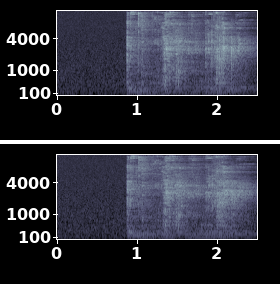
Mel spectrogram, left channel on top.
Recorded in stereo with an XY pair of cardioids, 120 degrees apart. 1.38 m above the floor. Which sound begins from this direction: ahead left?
Keys jangling, at 0.9 s.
